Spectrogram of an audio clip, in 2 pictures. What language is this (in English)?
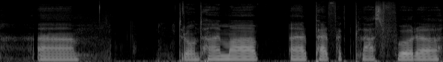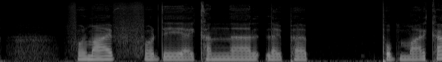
Norwegian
